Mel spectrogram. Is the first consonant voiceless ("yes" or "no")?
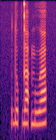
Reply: no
